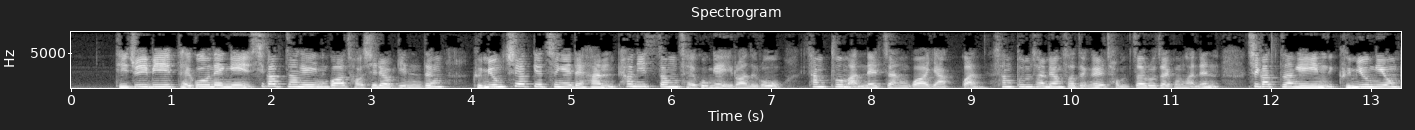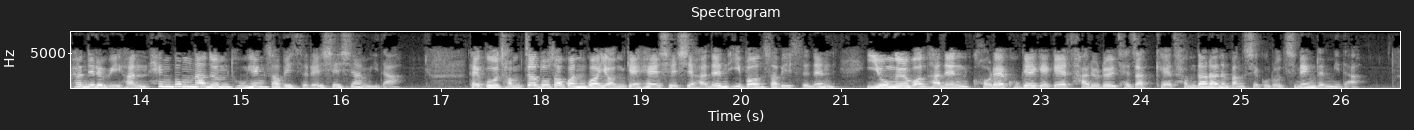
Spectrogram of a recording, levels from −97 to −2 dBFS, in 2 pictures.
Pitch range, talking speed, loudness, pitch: 205-265 Hz, 320 characters per minute, -13 LUFS, 235 Hz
